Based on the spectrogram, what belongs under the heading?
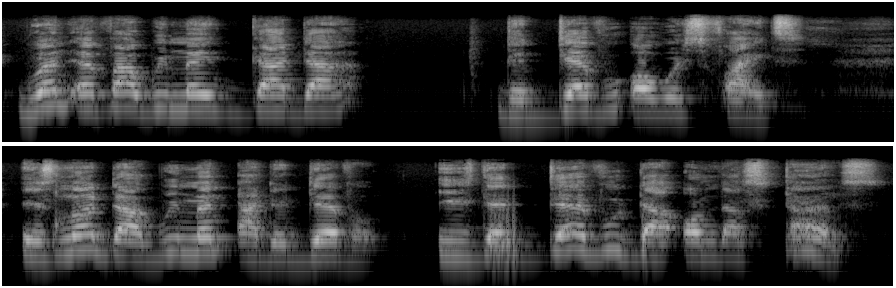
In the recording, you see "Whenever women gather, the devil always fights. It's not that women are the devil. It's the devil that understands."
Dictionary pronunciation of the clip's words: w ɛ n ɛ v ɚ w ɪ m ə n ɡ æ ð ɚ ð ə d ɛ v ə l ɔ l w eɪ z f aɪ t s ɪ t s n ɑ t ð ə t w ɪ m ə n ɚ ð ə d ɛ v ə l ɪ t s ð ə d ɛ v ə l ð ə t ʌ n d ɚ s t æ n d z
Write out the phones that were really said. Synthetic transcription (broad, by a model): w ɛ n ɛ v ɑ w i m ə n ɡ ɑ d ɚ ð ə d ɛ v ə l ɔ l w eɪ s f aɪ t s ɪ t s n ɑ t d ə t w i m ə n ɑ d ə d ɛ v ə l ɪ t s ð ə d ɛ v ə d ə t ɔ n d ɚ s t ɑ n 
